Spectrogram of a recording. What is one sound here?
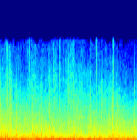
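Cannons boom.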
